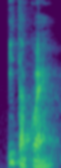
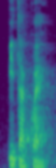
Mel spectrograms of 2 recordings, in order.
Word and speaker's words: itaque: Itaque. Itaque. Each syllable has a short vowel, and it ends in that very same short vowel. Itaque.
